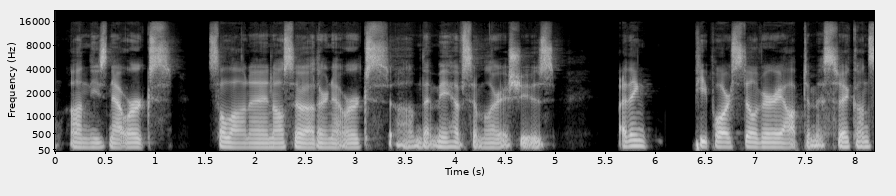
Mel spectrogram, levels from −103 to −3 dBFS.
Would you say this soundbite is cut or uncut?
uncut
